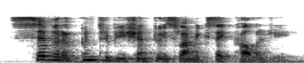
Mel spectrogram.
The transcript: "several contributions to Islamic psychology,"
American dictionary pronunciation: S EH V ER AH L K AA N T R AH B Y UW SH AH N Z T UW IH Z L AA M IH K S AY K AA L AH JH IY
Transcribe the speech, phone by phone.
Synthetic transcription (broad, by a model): S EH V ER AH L K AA N T R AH B Y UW SH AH N T UW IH S L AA M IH K S AY K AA L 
